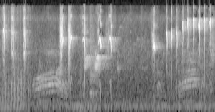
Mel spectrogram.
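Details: Common iora pouring out a dense rolling song to lure young sunbirds into replying. Sharp high chirps and buzzy slurred notes come first, then a pause, then a quick accelerating run of bright repeated notes.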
